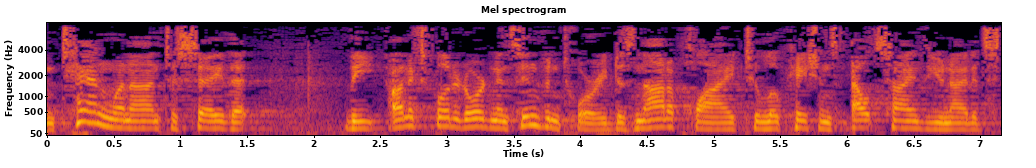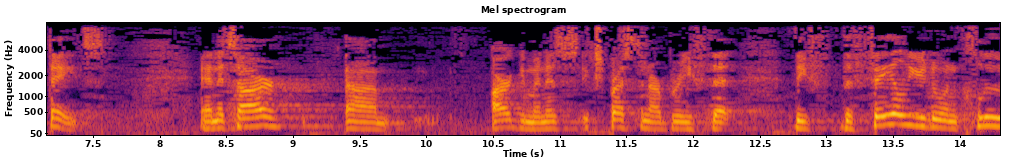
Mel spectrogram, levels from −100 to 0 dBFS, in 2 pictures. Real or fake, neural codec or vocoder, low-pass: real; none; 7.2 kHz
